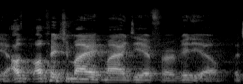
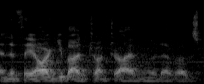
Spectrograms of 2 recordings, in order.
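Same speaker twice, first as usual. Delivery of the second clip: normal talking voice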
